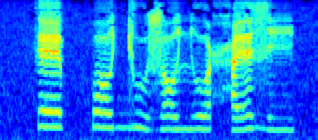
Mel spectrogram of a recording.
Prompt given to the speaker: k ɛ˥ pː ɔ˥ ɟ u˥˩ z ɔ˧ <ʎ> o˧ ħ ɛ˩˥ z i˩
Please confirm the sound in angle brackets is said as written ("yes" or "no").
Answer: yes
